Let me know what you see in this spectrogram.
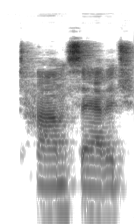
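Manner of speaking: slow, doubtful delivery.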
